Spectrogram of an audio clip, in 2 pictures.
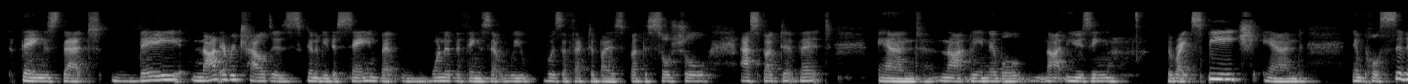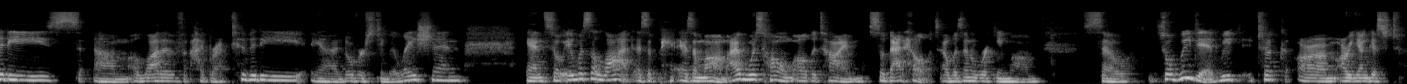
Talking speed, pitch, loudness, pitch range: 175 wpm, 150 Hz, -26 LUFS, 140-175 Hz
